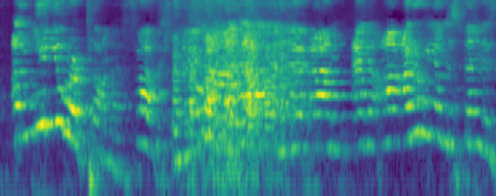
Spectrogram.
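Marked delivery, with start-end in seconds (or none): 0.1-1.6 mum's retort. Retold or imitated. Mum's voice retold in a story.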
